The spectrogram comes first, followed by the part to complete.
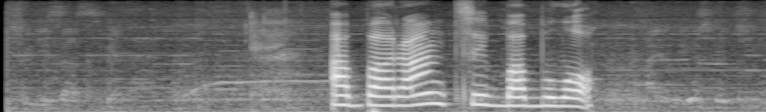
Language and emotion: Russian, neutral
